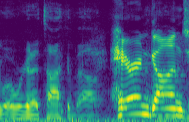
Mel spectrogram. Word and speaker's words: Harengon: we're gonna talk about heron gonz you said is the right way to say it yeah yeah yeah and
